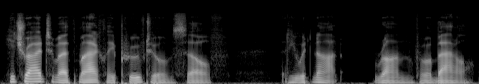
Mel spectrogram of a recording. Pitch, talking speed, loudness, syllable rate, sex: 90 Hz, 190 wpm, -24 LUFS, 5.9 syllables/s, male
